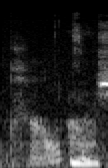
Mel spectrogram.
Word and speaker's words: 狍子: By the way，刚才那个字你发音是对的，是读狍子，是吗？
